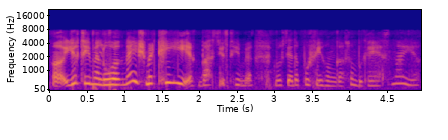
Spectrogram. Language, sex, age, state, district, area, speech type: Kashmiri, female, 18-30, Jammu and Kashmir, Bandipora, rural, spontaneous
